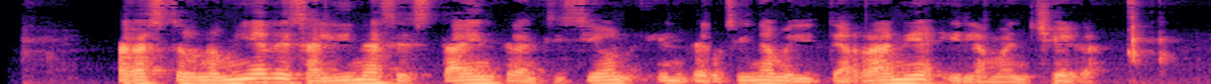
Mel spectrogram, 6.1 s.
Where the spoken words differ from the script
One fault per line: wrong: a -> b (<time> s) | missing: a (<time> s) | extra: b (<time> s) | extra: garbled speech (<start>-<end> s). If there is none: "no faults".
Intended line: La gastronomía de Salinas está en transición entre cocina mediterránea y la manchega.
no faults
